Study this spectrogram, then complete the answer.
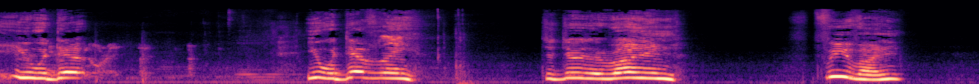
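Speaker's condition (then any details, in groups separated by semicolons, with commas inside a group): Cerebral palsy; may be hard to understand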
